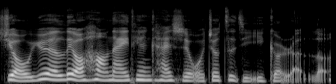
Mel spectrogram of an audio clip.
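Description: A woman at medium pitch and moderate pace, in a dry, close sound with no echo. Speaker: podcast host, entertainer and author. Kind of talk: casual chat. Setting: studio.

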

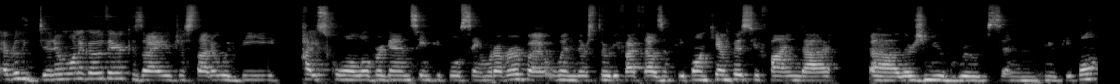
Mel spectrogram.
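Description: A woman with a Bulgarian accent speaks at a fairly quick pace. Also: medium pitch for a woman, fairly even intonation. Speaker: newsletter founder, journalist. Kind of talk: interview. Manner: casual, filler-heavy (um, like).

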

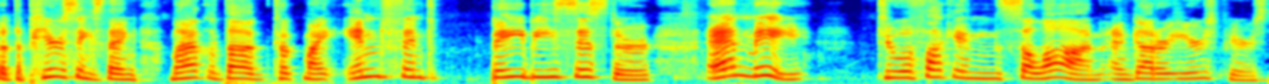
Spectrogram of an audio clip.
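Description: A man speaks in a raised, projected voice, high-pitched, bright and sharp in tone, with lively intonation. His pace is fairly slow, and the recording is very clean with a silent background. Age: 30s. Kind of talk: casual chat.

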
